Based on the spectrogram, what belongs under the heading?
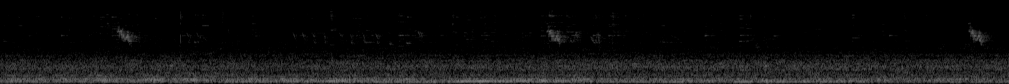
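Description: Three short, high bird calls spaced a few seconds apart, over a low steady background hum.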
